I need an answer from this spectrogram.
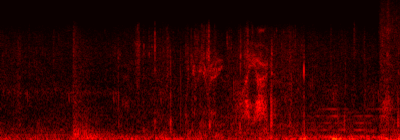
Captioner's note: whispering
